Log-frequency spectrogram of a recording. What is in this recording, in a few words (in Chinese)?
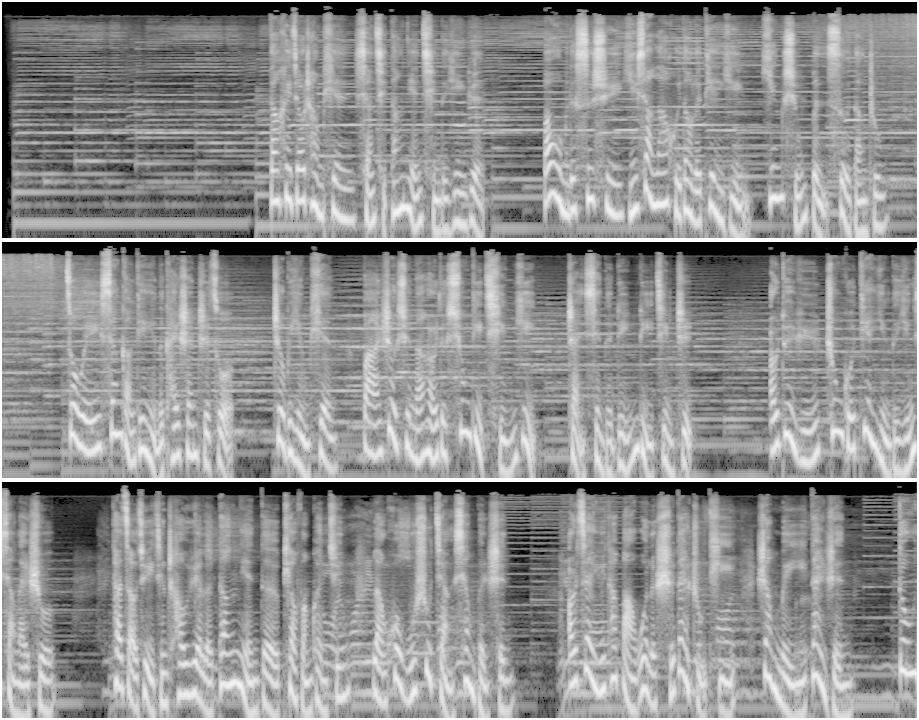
独白 电影自然讲述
